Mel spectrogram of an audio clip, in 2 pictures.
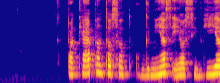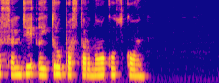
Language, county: Lithuanian, Vilnius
